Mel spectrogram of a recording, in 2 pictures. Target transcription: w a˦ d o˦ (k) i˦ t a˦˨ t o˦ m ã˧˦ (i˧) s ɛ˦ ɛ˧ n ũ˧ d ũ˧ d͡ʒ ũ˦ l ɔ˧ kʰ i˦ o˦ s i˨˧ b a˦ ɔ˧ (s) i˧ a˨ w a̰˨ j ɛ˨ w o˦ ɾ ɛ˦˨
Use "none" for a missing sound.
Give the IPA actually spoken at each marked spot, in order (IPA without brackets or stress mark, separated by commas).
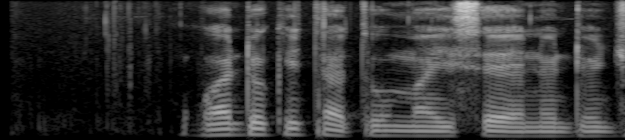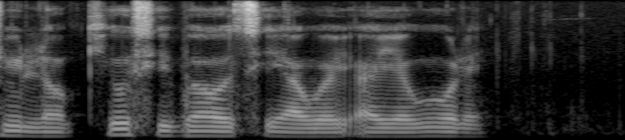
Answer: k, i˧, s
